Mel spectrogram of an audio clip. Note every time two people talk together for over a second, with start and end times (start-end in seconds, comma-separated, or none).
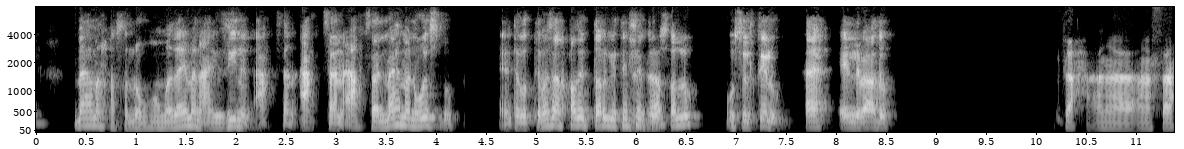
none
